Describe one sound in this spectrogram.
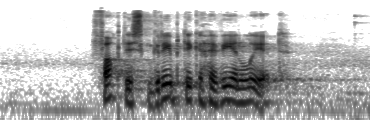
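A man chants in a calm, steady voice through a microphone.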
